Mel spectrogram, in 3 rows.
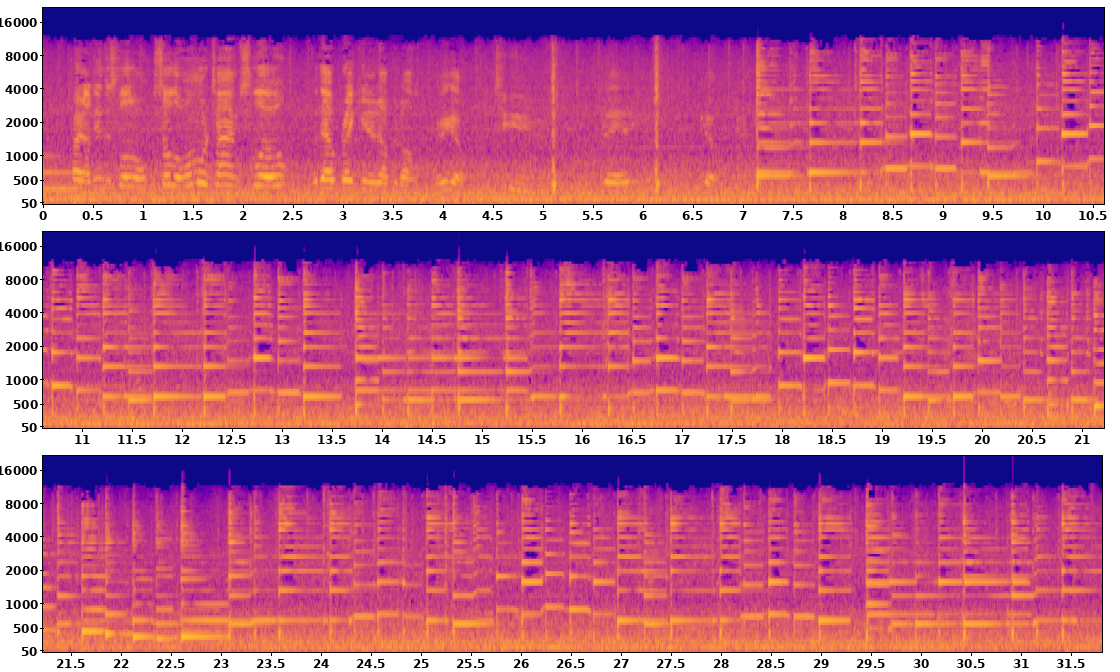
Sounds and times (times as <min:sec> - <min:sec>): Mandolin: 0:00.0 - 0:31.8.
